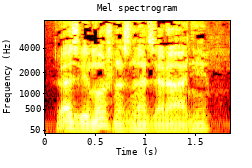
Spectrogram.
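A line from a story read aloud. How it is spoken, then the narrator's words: Quiet. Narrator (Russian): тихо сказала Настя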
